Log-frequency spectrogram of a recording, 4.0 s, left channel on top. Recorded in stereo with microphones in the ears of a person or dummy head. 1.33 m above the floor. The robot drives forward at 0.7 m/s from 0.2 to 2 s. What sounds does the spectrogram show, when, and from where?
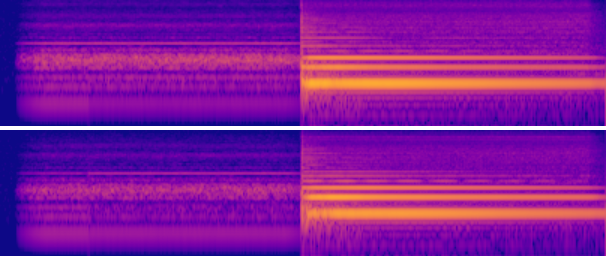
2.0 s a piano: 55° left (ahead or behind), 1.3 m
